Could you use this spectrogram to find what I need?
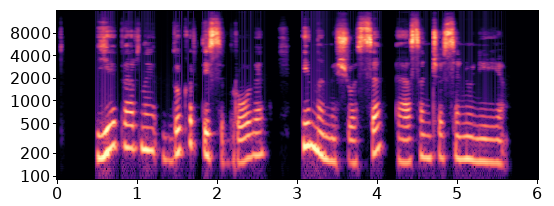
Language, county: Lithuanian, Vilnius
